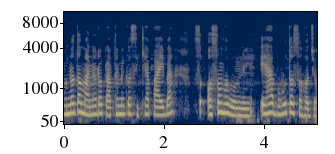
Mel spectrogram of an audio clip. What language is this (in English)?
Odia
